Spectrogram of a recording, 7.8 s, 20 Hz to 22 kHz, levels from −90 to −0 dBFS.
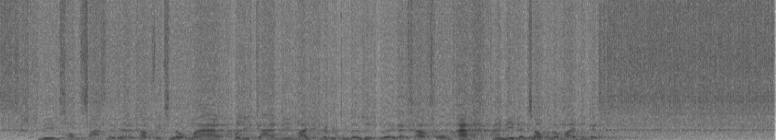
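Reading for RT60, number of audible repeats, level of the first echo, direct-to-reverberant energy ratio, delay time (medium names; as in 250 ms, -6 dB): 2.4 s, 1, -13.5 dB, 4.5 dB, 331 ms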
